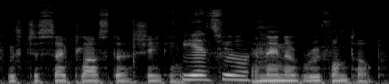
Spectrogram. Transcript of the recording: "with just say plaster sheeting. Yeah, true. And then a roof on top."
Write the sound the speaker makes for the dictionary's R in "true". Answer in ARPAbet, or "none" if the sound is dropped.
none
